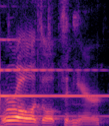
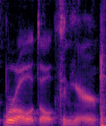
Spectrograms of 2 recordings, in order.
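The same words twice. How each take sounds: First: Louder, firm "We're all adults in here"; emphatic. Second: Lower, quiet "we're all adults"; quiet aside. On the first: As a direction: declare it firmly. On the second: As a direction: mutter it softly. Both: Shown as a demonstration.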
